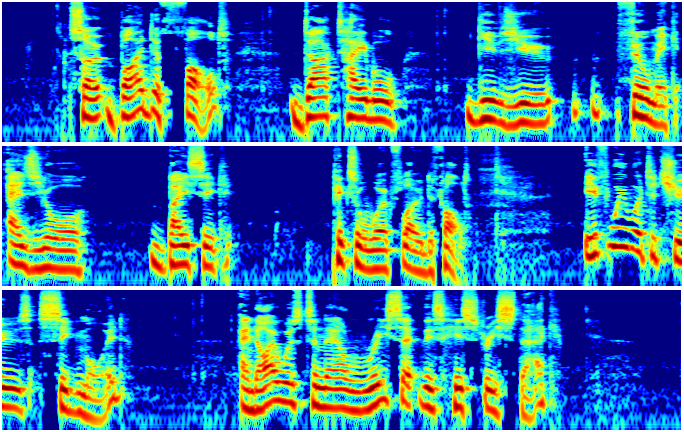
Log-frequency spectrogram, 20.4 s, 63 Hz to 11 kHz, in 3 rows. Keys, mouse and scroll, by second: 0.3 scroll up 1, 1.1-2.6 scroll down 1, 2.6 click, 4.4 click, 12.8 click, 13.3 click, 15.5 click, 18.9 click.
